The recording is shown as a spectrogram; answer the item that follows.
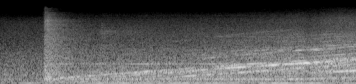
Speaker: leftand motor right hand motor and and the work carrier they uh Incorporated a little flapper for ejecting their part and that's what the little noises little ticking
